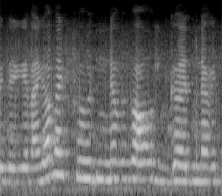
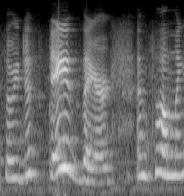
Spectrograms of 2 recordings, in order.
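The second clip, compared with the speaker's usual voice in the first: ordinary talk, nothing marked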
